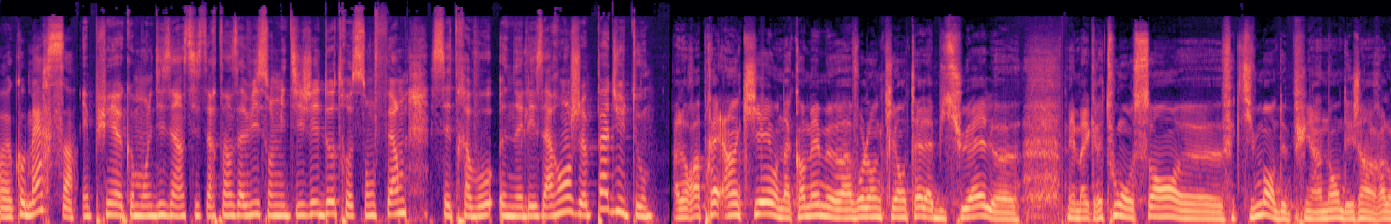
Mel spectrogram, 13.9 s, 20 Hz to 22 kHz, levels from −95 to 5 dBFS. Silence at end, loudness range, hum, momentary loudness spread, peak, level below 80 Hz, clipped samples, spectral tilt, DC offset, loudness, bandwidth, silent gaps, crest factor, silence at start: 0 s; 2 LU; none; 5 LU; 0 dBFS; -32 dBFS; under 0.1%; -5 dB/octave; under 0.1%; -11 LUFS; 19 kHz; none; 10 dB; 0 s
